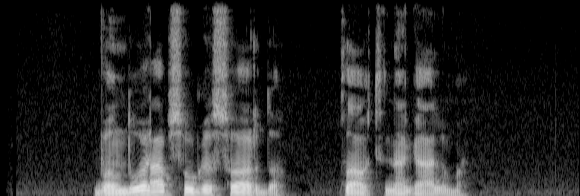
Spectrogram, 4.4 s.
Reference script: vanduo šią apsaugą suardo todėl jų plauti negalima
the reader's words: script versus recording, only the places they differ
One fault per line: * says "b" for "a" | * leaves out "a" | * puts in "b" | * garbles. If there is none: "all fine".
* leaves out "šią"
* leaves out "todėl jų"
